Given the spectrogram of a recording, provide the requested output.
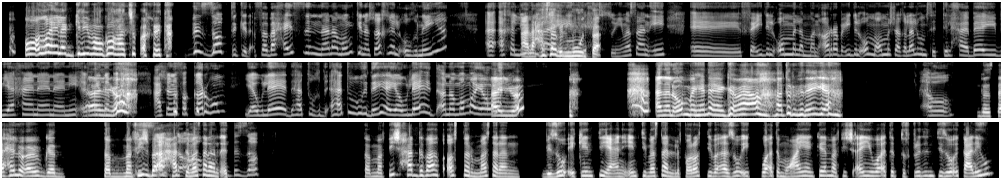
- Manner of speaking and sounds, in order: other noise; laughing while speaking: "والله لتيجي لي موجوع وهتشوف آخرتها"; in English: "الMood"; singing: "ست الحبايب يا حنان ني"; laughing while speaking: "أيوه"; chuckle; laughing while speaking: "يا ولاد أنا ماما يا ولا"; tapping; laughing while speaking: "أيوه، أنا الأم هنا يا جماعة هاتوا الهدية"; chuckle
- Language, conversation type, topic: Arabic, podcast, إزاي ذوقك في الموسيقى اتغيّر مع الوقت؟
